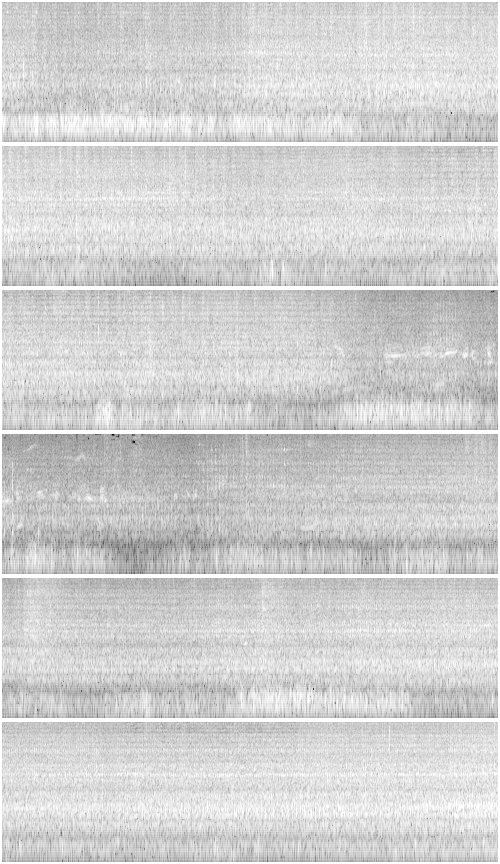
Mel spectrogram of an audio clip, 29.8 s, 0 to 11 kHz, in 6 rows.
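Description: Kubota M6040SU tractor's diesel engine running steadily under load as it pulls a rear rotary cultivator through deep mud. A deeper rumble swells for a couple of seconds near the start, about halfway through, and again near the end.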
